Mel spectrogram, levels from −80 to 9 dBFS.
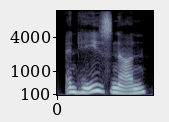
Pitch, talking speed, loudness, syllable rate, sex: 175 Hz, 190 wpm, -16 LUFS, 3.8 syllables/s, female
